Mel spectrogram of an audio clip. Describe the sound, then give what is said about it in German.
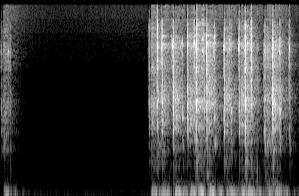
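Computer keyboard typing as a note is added to a list: about a second and a half of near silence, then a dense, steady run of rapid clicking keystrokes that continues to the end. “Ich muss hier noch was auf meine schlaue Liste schreiben.”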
